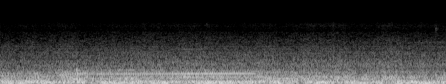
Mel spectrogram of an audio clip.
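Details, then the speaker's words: 2017 Jeep Grand Cherokee Limited, 3.6 V6 VVT 286 hp, 8-speed automatic, 2.5-ton, near-full throttle accelerating 110 to 130 km/h: loud steady engine drone at about 5000 rpm barely climbing while speed hardly rises; weak high-speed acceleration. "你听那个声呜，但是速度没怎么动，这个就有点尴尬，跟我想象中的不太一样啊。它在前段加速还挺好，这后段加速怎么肉呢？而且发动机转速已经涨到了5000转了"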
